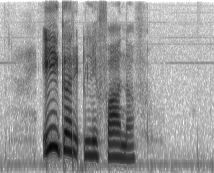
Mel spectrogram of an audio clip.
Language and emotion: Russian, positive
